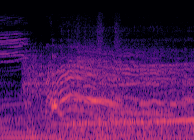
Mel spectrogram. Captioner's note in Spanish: enojado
